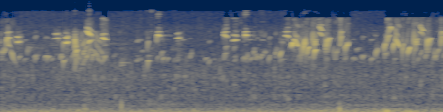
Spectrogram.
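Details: European goldfinch, a female, singing while hearing other sounds: sparse high tweets at first, building into dense twittering bursts of rapid liquid notes toward the end.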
